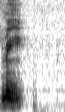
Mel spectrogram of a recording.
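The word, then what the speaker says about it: מי: in hebrew is me it is pronounced me when one asks who in in hebrew and that who in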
